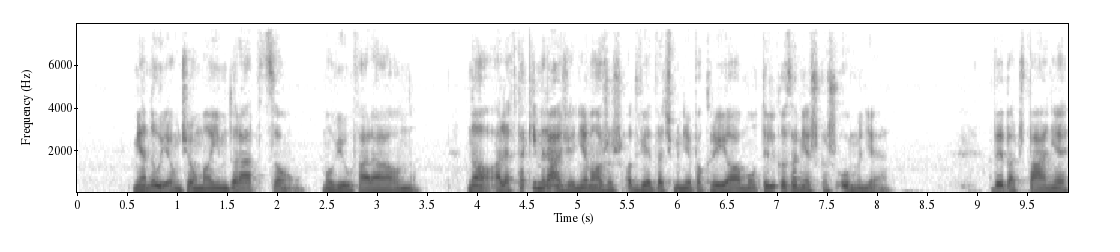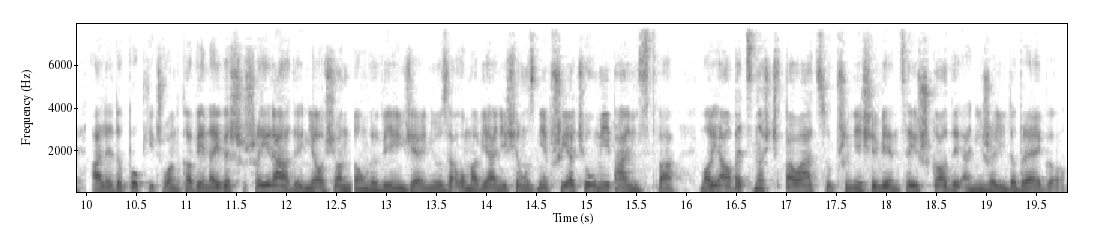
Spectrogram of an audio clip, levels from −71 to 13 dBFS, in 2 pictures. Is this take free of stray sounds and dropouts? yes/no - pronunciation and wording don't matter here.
no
